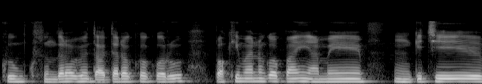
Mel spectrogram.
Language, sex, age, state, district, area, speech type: Odia, male, 18-30, Odisha, Cuttack, urban, spontaneous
